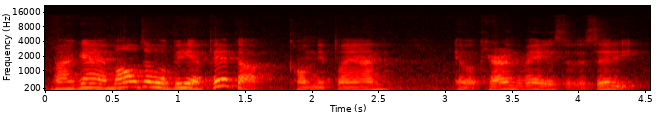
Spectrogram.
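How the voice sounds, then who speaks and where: A man reading a children's picture book aloud, lifting his voice high for the characters' lines. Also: a little fast. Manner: lively, raising his pitch for characters' lines. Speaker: storybook reader. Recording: echoey room with faint background noise.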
